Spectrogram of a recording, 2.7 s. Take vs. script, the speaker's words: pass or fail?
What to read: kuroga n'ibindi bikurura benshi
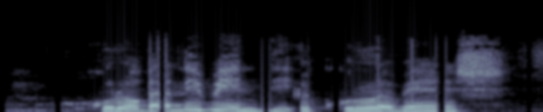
pass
